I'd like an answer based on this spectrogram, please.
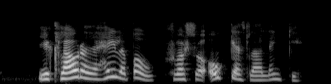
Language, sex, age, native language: Icelandic, female, 13, Icelandic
